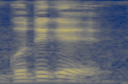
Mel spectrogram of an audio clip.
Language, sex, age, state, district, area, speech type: Assamese, male, 45-60, Assam, Sonitpur, urban, spontaneous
